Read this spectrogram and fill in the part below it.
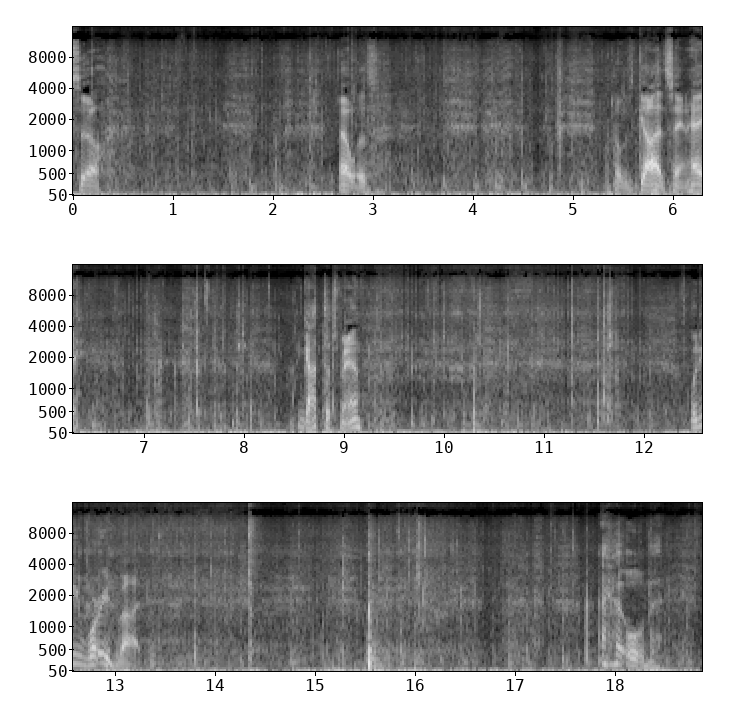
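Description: A bicycle rattles and clunks over bumps and roots.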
